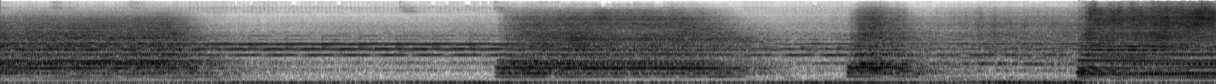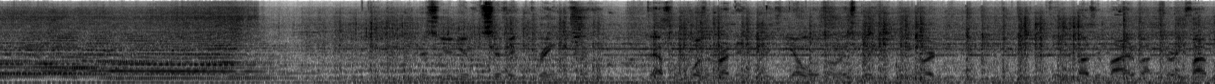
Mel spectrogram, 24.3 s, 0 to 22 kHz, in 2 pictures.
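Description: An AC45CCTE freight locomotive sounds several long, loud horn blasts as it approaches, then its heavy engine roar and the rattling clatter of the passing train carry on without a pause. The setting is a Kansas City rail line at night.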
